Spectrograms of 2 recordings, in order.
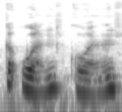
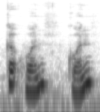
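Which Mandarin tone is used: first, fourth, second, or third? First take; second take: third; second. First: The syllable is said with the third tone. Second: The syllable is said with the second tone. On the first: "third tone" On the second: "second tone"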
